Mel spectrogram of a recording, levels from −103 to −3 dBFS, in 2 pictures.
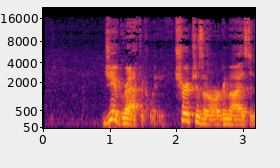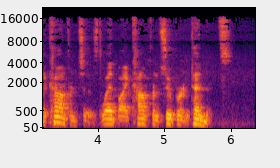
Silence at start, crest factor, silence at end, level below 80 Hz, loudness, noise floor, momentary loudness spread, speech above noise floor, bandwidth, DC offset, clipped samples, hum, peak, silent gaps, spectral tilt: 0.9 s; 20 dB; 0.4 s; -60 dBFS; -21 LUFS; -61 dBFS; 12 LU; 40 dB; 17 kHz; under 0.1%; under 0.1%; none; -2 dBFS; none; -4.5 dB/octave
